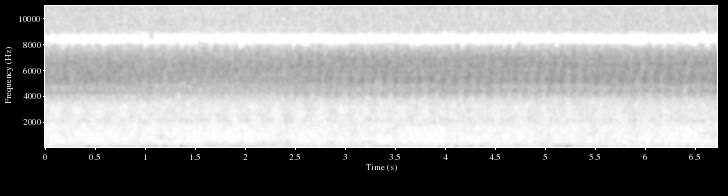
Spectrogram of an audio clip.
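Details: A sunset cicada chorus at Cape Fiolent on the Crimean coast: an unbroken high shimmering drone with no pauses, while soft surf thuds and rumbles below.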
